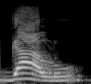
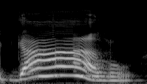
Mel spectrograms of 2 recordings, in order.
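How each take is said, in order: First: Said in the usual way. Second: "Galo" with GA held long, then a short LO; stressed first syllable. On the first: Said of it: "por mais que às vezes eu falo galo". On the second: Shown as a demonstration. Teacher answering which syllable is stronger, GAAA drawn out in "Galo". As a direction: stretch the GA of "Galo" right out and drop onto LO. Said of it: "Qual sílaba é mais forte?".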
